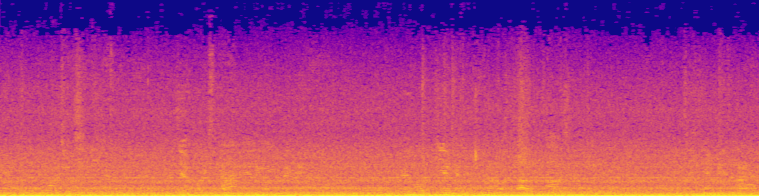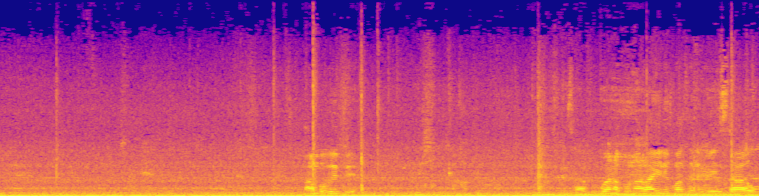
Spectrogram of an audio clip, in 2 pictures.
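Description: Steady low rumble of a vehicle driving along a city road, heard from on board. Voices cut in briefly about ten seconds in and again near the end.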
